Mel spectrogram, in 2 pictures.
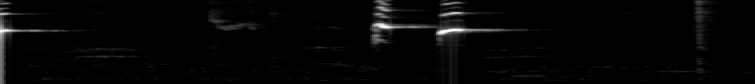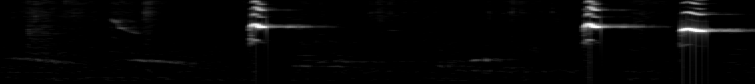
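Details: Masteran training recording of a cream-vented bulbul, loud and clear: scattered sharp high whistled notes, some paired, separated by pauses of a second or more, with faint softer chirps in between.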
